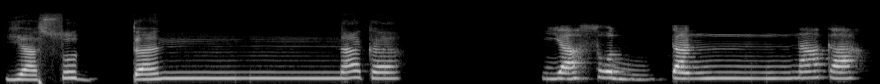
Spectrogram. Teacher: you held that nasal sound in your nose for 2 seconds and then you let it go to produce the fatha sound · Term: noon ghunna sound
